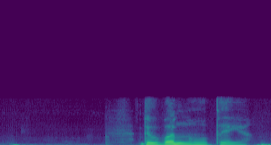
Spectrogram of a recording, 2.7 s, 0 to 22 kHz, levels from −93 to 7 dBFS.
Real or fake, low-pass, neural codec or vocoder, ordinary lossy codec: fake; 7.2 kHz; codec, 16 kHz in and 24 kHz out, 0.6 kbps, FocalCodec, streaming, 4096 codes; none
